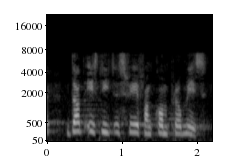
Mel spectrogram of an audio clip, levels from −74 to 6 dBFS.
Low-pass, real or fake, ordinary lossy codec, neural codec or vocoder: 7.2 kHz; real; none; none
